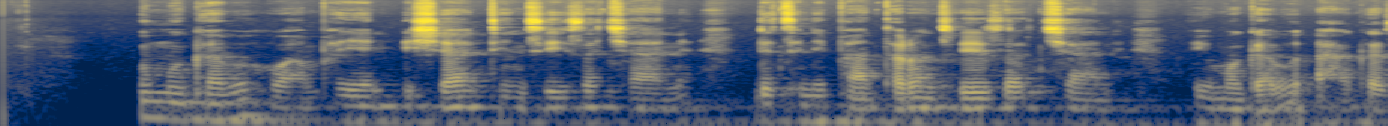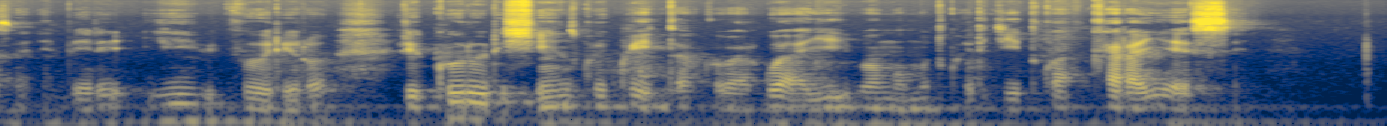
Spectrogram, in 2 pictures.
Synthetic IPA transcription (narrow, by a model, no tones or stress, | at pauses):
umuɡaβo̞waːmbaje̞iʃaːtinziːzacaːne̞nde̞t͡se̞nipaːntaɾo̞nziːzacaːne̞ | ujumuɡaβo̞ʔahaɡaze̞imbe̞ɾe̞jiβivuɾiɾo̞ɾikʰuɾuɾiʃiːnzɡwe̞kwiːtʰakuβaɾɡwaːjiβo̞mumutkwe̞ɾɟiːtkwakʰaɾajesi̥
